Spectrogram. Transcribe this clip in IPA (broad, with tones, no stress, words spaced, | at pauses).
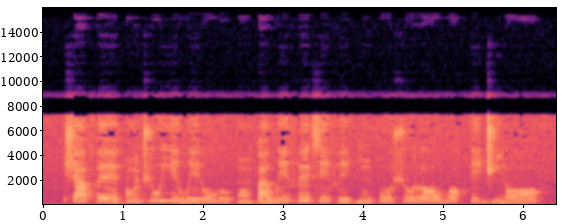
ʃa˦fɛ˦˨ | ɔ̃˧d͡ʒo˦je˦˨we˨ ɾo˧ wo˨fɔ̃˨k͡pa˨ we˨˦fɛ̃˦se˧fe˨ ɡ͡bũ˧fo˦ʃo˦ lɔ˦wɔ˦ke˦ d͡ʒĩ˦˨ɾɔ˨˦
